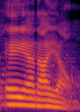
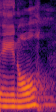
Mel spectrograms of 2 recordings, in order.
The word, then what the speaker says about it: Anil: And um and on the Zoom invite, it said his name is spelled A N I L.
